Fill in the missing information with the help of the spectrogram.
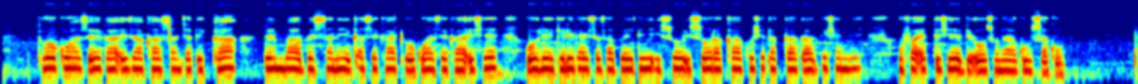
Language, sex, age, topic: Gamo, male, 18-24, government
